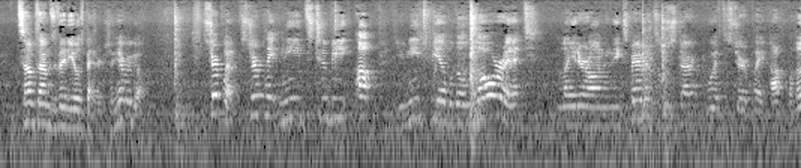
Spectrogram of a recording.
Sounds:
speech

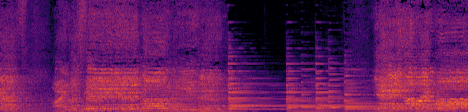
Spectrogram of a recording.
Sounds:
music, chant

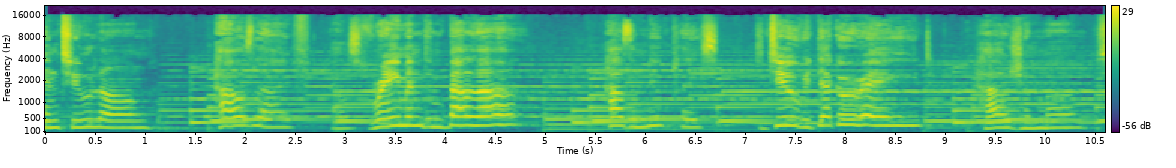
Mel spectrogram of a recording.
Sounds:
music

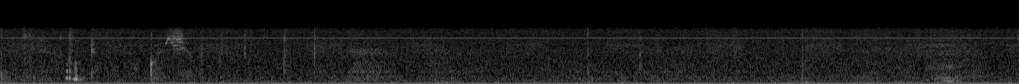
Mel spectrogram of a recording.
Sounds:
speech, domestic animals, animal, dog

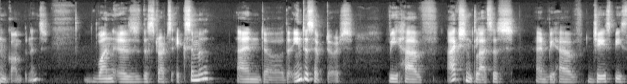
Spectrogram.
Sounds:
speech

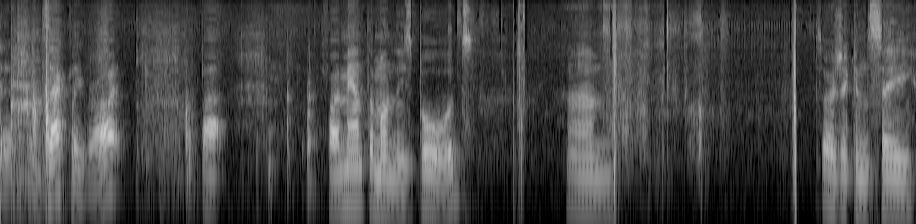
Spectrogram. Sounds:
speech, inside a small room

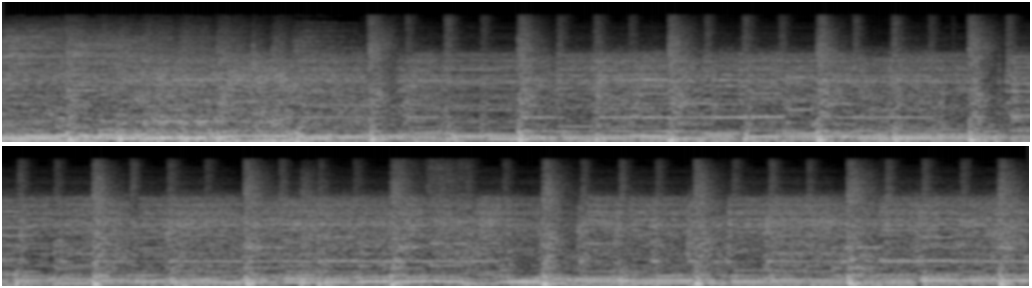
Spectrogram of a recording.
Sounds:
music

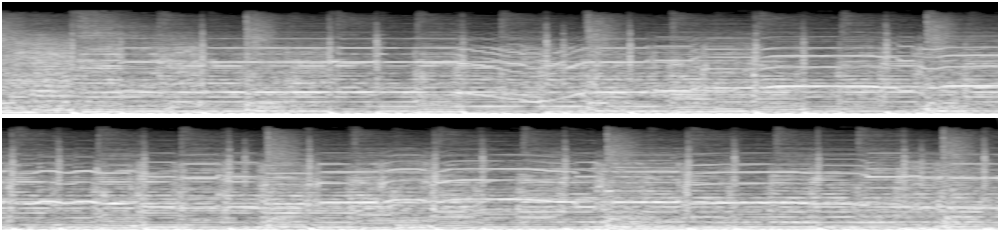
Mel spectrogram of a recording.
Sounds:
music, jazz

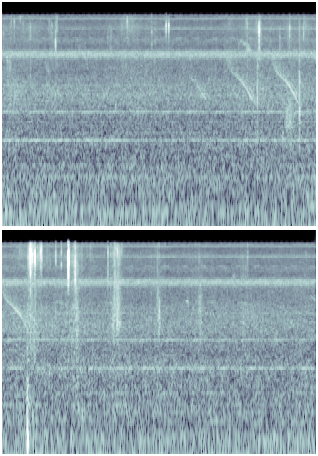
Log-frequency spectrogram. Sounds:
vehicle, car, revving

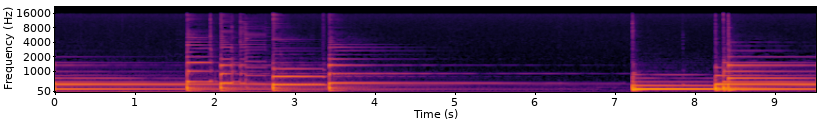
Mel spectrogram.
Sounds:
electronic tuner, music

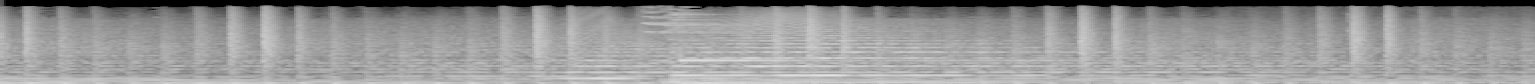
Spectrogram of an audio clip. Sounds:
flute, music

